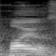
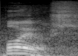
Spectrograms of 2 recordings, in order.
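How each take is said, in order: First: Put-on বয়স ending in a plain s, boyos; rejected s pronunciation. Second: Put-on বয়স ending in sh, boyosh; correct sh pronunciation. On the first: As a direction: say বয়স with final s instead of sh. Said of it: "আমরা কিন্তু বলি না যে". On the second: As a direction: say বয়স with final sh instead of s. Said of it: "আমরা বলি হচ্ছে". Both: Shown as a demonstration.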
